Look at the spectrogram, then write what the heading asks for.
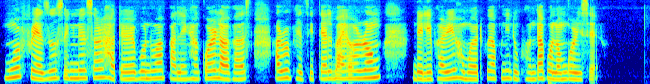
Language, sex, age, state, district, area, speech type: Assamese, female, 18-30, Assam, Dhemaji, rural, read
